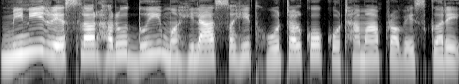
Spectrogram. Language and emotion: Nepali, neutral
